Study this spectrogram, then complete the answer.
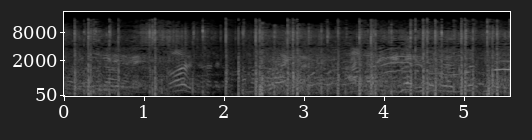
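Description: Fireworks whistle as they shoot up.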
